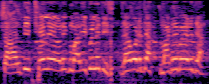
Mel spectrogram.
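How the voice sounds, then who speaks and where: A man voicing a grumbling, sceptical cricket fan in a comedy cartoon, with slangy speech, a West Bengal Bengali accent and a pitched-up voice. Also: quick pace, background noise. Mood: rowdy banter. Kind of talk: comic cartoon voice acting.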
